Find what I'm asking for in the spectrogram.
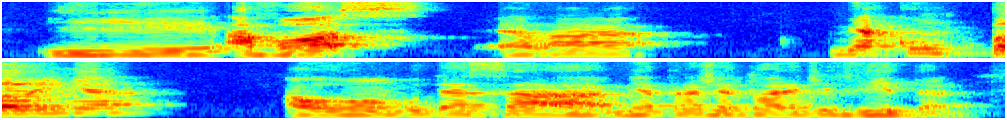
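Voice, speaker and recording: Amid audible room echo, a man with a fairly high pitch speaks at a very slow pace with ordinary pitch variation. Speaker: announcer and MC. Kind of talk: interview.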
